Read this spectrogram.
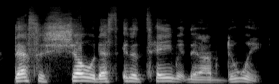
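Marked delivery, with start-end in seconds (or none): none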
